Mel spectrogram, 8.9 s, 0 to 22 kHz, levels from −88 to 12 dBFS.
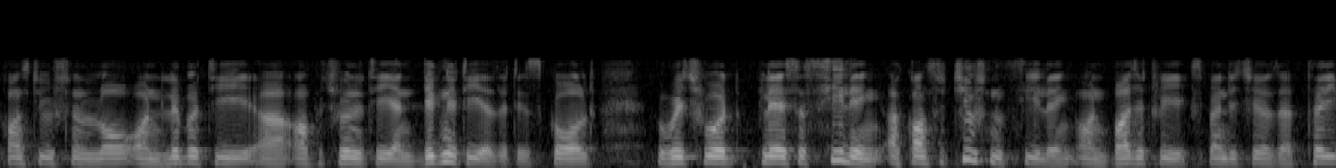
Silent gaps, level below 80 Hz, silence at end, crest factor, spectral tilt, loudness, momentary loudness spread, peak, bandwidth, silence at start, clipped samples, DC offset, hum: none; -78 dBFS; 0 s; 20 dB; -4 dB/octave; -35 LUFS; 9 LU; -16 dBFS; 5.2 kHz; 0.05 s; under 0.1%; under 0.1%; none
